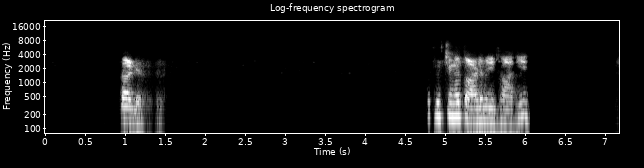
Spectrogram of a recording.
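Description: A young man speaks briefly and calmly nearby.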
